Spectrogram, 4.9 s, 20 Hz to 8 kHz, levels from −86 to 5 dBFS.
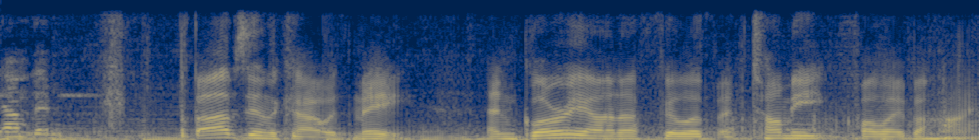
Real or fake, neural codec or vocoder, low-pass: fake; vocoder, 22.05 kHz, 80 mel bands, Vocos; 7.2 kHz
